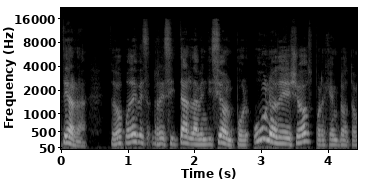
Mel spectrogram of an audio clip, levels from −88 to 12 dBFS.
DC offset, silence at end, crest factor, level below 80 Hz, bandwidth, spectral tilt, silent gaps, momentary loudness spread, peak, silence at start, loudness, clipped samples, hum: under 0.1%; 0 s; 16 dB; -60 dBFS; 16 kHz; -6.5 dB/octave; none; 10 LU; -14 dBFS; 0.05 s; -31 LUFS; under 0.1%; none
